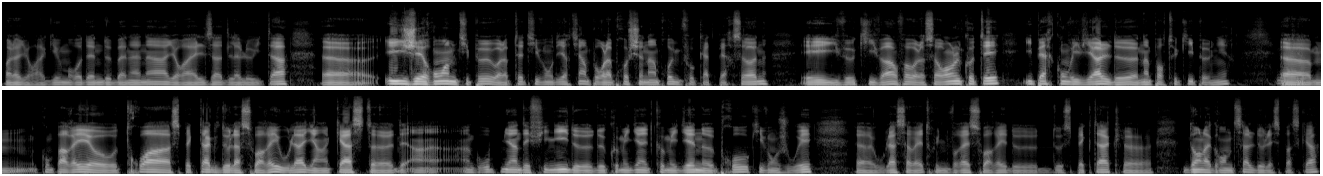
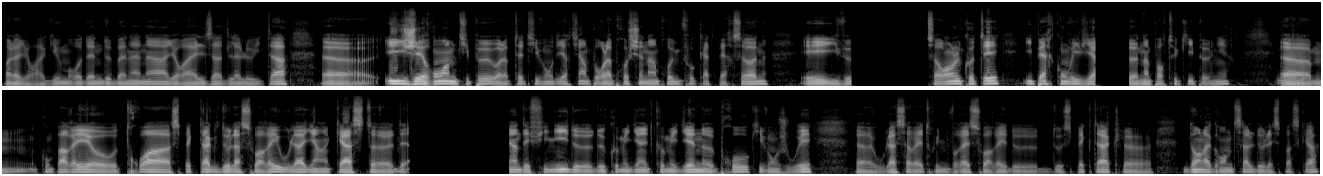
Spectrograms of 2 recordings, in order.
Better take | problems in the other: first | audio cutting out; at 8.5 s for 1 s, at 11 s and at 17 s for 1 s

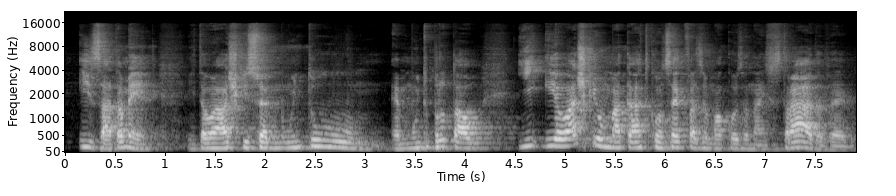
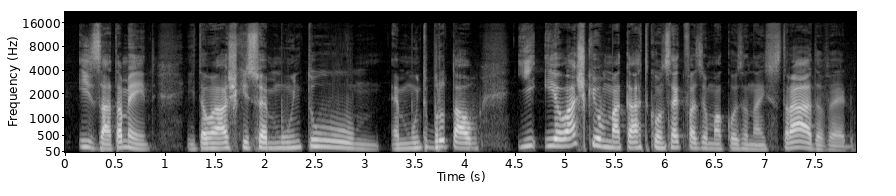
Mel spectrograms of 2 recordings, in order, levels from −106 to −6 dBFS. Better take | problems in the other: second | room echo; slight; dies away in 0.5 s // off-mic speech; somewhat distant

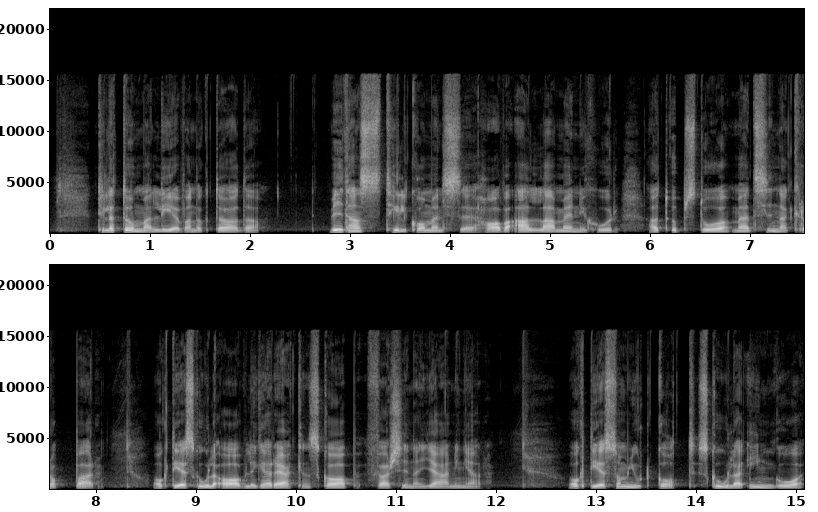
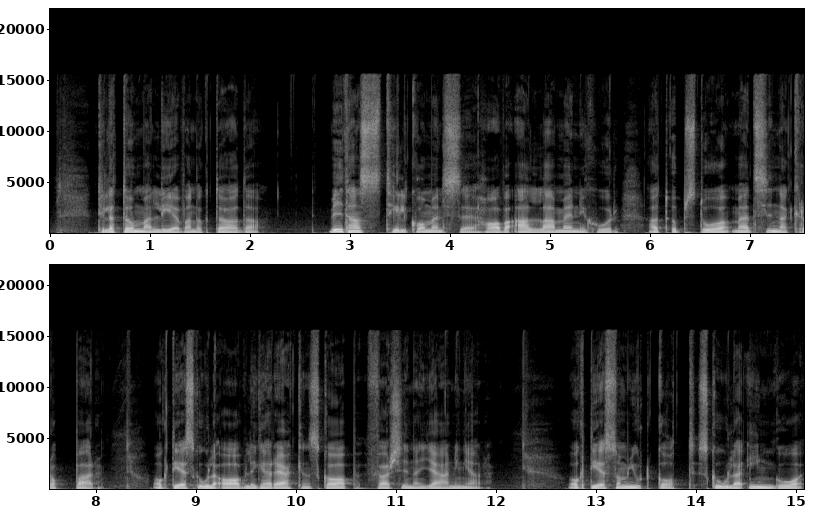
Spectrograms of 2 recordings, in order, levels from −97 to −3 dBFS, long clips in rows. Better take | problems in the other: second | thin; somewhat; fading below 350 Hz

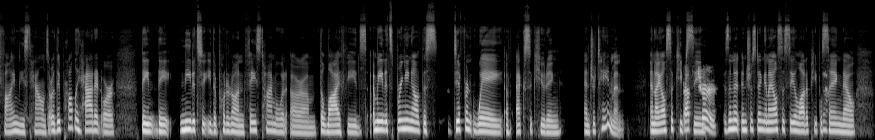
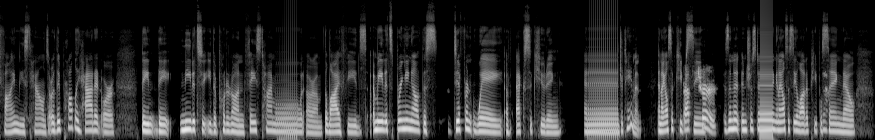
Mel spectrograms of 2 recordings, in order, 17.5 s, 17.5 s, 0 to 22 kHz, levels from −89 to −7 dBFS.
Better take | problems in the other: first | audio freezing; at 5.5 s, at 12 s for 0.5 s and at 15 s

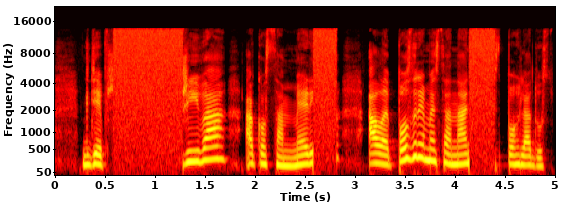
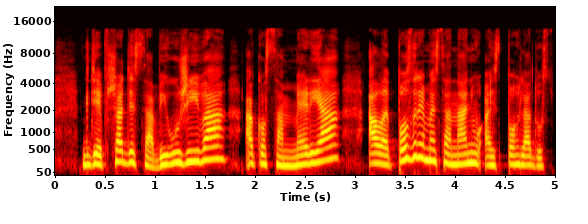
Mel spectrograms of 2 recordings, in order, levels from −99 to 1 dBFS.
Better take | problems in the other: second | audio cutting out; filled with static; at 0.5 s for 0.5 s, at 2.5 s and at 4 s

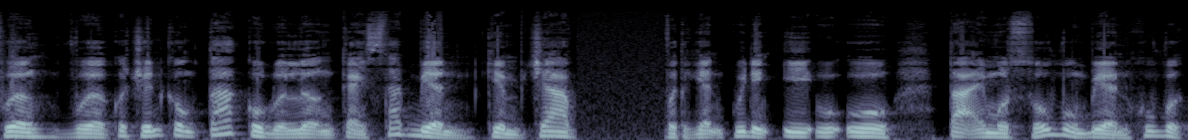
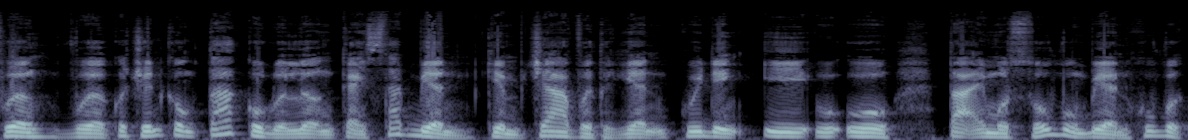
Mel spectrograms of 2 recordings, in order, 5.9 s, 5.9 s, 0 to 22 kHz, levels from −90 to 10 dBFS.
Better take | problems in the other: second | audio freezing; at 3 s

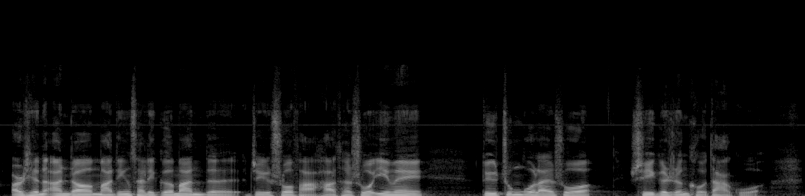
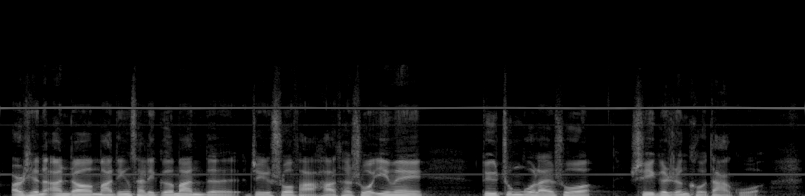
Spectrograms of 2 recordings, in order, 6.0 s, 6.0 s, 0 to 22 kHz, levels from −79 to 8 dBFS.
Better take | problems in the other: first | high-pitched whine; faint; throughout; 10 kHz, 20 dB below the speech

